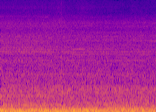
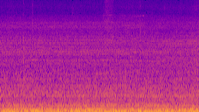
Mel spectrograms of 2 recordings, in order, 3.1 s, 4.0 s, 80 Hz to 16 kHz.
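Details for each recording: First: Mystery 486 tower with an Intel i486 DX2 and AMI BIOS that earlier gave 3- and 8-beep codes, turbo off: only a steady fan drone with no beeps; it POSTs normally despite a wonky display. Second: Mystery 486 tower with Intel i486 DX2, AMI BIOS, after reseating SIMMs and engaging turbo: over steady fan hum, repeated runs of seven short evenly spaced beeps, indicating a possible processor error.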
